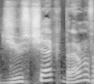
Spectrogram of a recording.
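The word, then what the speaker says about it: Juszczyk: Is it Juice Check? – Juice Check. – Juice Check? – Yeah, you said Juice Checker.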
